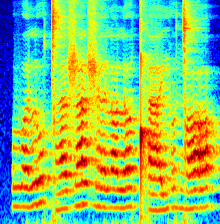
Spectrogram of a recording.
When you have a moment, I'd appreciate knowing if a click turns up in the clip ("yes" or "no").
yes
